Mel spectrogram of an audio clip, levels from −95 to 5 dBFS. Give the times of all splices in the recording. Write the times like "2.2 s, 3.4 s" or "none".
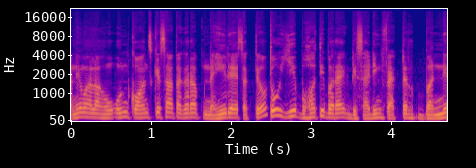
2.2 s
